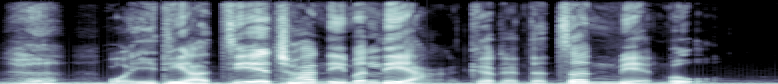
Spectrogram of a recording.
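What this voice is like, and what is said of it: Quiet, hushed muttering to herself. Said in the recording (Chinese): “小声地跟自己说”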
